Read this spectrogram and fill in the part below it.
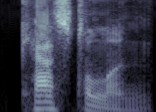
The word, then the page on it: castellan: American English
